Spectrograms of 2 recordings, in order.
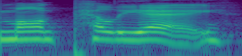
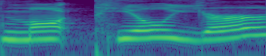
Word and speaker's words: Montpelier: So maybe that's what's throwing me off, is I'm thinking, yeah, they're all French names, so like I was saying Montpellier, but it's Montpelier or something.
